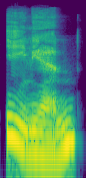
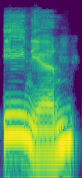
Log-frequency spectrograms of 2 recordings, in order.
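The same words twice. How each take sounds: First: The first syllable has a falling tone. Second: The first syllable has a high level tone. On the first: The speaker calls it right. "it becomes fourth tone" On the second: The speaker calls it wrong. "it's going to sound incorrect to a native speaker"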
